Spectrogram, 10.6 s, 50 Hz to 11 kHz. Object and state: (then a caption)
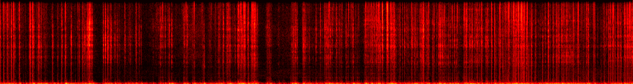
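Metal mesh microphone grille. Long white acrylic nails scratch and tap the rounded metal mesh grille of a black microphone with a hollow head. The result is a dense, continuous scratchy rumble, mostly low in pitch with a steady hum around 180 Hz, that swells and dips briefly throughout.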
